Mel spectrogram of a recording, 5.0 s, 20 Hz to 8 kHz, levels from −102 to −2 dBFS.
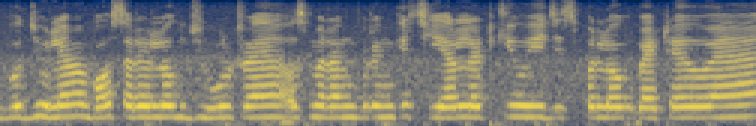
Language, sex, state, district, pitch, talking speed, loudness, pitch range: Hindi, female, Odisha, Malkangiri, 250 Hz, 260 wpm, -14 LUFS, 240-255 Hz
